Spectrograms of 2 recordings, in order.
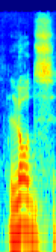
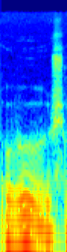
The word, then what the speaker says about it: Łódź: Lodz, säger vi som bara läser bokstäverna. – Ja, precis. Det är det där som Łódź. Det finns en litet streck över L som gör att man ska uttala det så. Łódź. Men L-O-D-Z stavas det precis.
